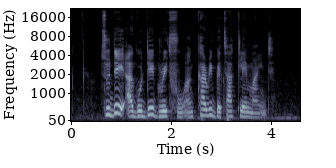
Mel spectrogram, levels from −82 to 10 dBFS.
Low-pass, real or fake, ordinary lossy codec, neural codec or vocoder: none; real; none; none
